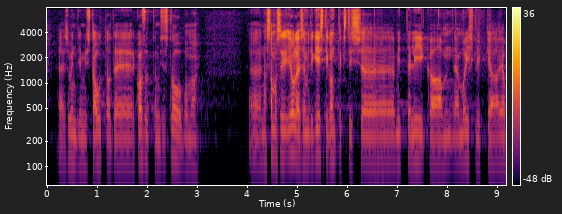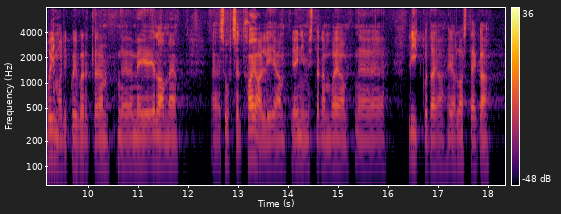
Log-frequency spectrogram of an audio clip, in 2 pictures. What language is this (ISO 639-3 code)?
est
